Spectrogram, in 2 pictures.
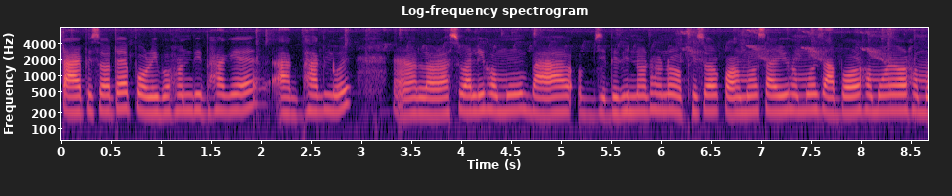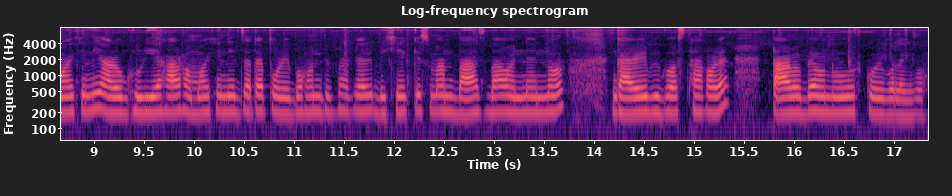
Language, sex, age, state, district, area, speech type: Assamese, female, 18-30, Assam, Lakhimpur, rural, spontaneous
